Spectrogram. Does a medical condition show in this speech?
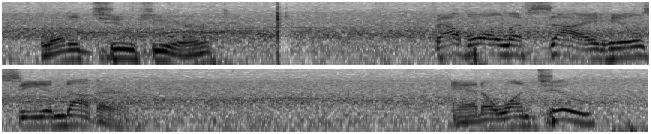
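No.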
